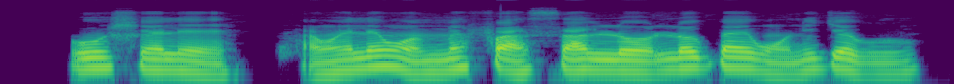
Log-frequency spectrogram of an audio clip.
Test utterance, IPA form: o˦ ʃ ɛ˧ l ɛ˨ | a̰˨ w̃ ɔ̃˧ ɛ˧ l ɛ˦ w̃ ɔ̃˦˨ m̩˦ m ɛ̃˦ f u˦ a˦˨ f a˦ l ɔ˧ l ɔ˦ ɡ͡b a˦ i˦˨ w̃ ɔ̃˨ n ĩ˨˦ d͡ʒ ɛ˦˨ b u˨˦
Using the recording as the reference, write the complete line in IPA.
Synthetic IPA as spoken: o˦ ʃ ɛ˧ l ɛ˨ | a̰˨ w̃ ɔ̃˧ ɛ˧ l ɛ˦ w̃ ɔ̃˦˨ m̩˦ m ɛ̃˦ f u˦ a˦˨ s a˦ l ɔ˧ l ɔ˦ ɡ͡b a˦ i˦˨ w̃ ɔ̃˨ n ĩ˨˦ d͡ʒ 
